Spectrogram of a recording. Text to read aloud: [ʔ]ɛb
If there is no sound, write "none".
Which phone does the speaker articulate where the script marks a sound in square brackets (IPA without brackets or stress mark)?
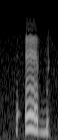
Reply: ʔ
